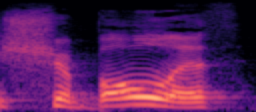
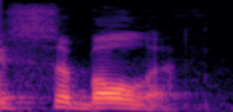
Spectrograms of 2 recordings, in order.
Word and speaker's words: Shibboleth: And they had become so divided that in Ephraim, to say Shibboleth, he couldn't pronounce the sh. He could only say Sibboleth.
